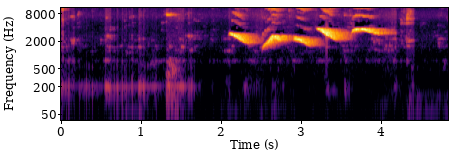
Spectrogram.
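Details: Green-winged saltator kept as a pet, singing to rouse other saltators: a phrase of five clear, slurred whistles, alternately rising and falling, delivered over about two seconds after faint low humming and a soft rustle.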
